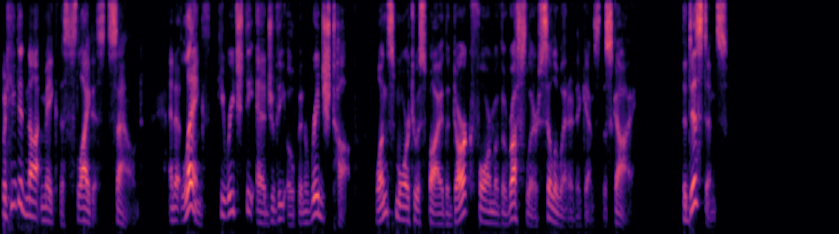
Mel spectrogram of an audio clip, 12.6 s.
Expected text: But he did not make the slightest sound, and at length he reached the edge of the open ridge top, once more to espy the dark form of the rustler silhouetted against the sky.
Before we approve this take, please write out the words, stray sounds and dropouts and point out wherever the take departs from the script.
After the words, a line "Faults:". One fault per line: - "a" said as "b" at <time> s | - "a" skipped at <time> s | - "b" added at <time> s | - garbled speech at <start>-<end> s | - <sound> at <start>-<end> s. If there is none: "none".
But he did not make the slightest sound, and at length he reached the edge of the open ridge top, once more to espy the dark form of the rustler silhouetted against the sky. The distance
Faults:
- "The distance" added at 10.3 s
